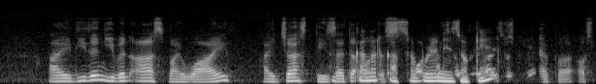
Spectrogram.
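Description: From 4.0 to 4.23 s the speech level dips sharply, by about 30 dB at its deepest, with roughly a sixth of a second affected. This is speech suppressed in double talk, likely caused by an echo canceller that could not separate the near talker from loudspeaker echo while both sides spoke, so it turned everything down. From 4.36 to 4.79 s an echo leak appears: a delayed copy of the speech, trailing by 422 ms and sitting about 15 dB below it. It comes across as a faint repeat. The likely cause is a loudspeaker endpoint whose canceller left residual pickup in the return path. From 4.51 to 5.42 s the suppression returns, shallower at about 15 dB deepest, but spread over roughly a second. The echo leak recurs from 4.97 to 5.44 s with the same 422 ms delay and about the same level, overlapping the suppressed stretch.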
